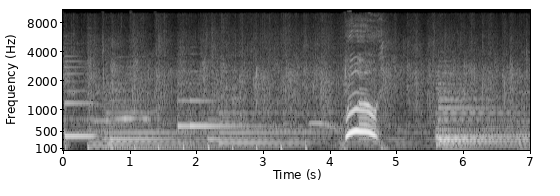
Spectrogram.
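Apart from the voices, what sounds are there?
audience clapping hands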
